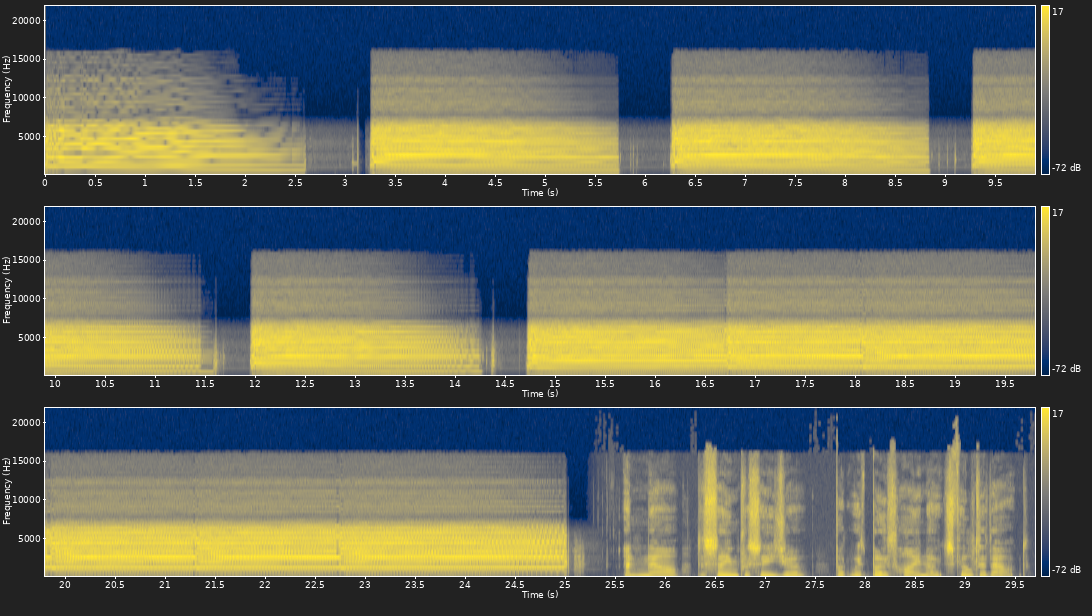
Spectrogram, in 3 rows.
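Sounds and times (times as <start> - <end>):
heavily distorted electric guitar playing sustained string bends: 0.0 - 25.2
lower difference tone sliding downward: 9.4 - 14.2, 14.8 - 25.0
speech: 25.6 - 29.6.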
